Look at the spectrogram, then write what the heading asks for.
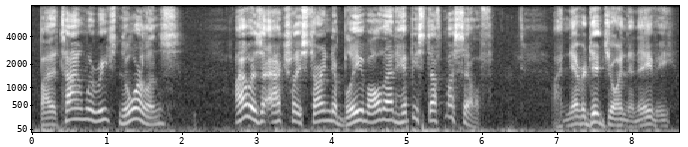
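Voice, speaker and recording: A male narrator reads a first-person memoir in a storytelling style. His voice sits a little higher than most men's. The intonation is very lively, rising and falling widely from phrase to phrase. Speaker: audiobook narrator.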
